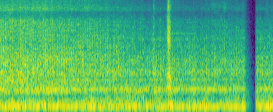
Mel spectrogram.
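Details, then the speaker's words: Ford diesel, started with ether because glow plugs don't work, running on a borrowed battery: steady, even diesel clatter at settled idle with firm low rumble, no knocks or misses; healthy normal idle. "yes she sounds very healthy gold pugs don't work though we had a I hated to do it we had to use some ether"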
